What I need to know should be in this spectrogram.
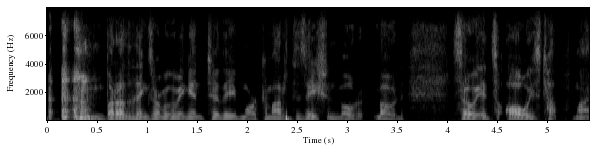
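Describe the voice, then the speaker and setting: A man's put-on character voice, hoarse and raspy, medium in pitch, with fairly even intonation at a fairly quick pace and a dry, close sound with no echo. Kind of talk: professional talk.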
